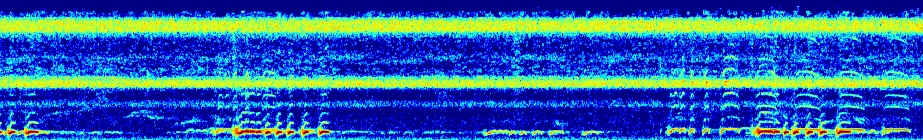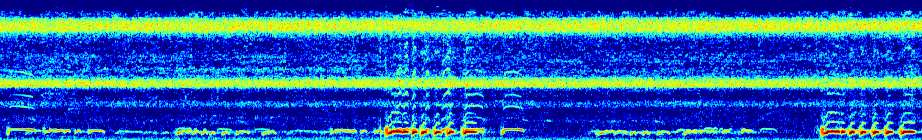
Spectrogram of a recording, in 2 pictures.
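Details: Lure song of local zebra doves: loud bursts of quick, clipped coo notes recur roughly every four seconds. Between them, several softer doves answer with rolling coo phrases over a faint steady hiss.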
